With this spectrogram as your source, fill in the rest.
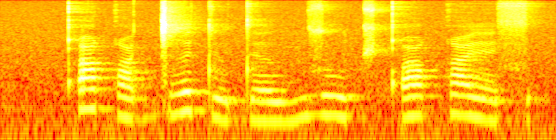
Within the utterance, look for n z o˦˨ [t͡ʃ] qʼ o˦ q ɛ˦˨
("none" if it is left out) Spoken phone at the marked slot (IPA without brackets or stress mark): t͡ʃ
